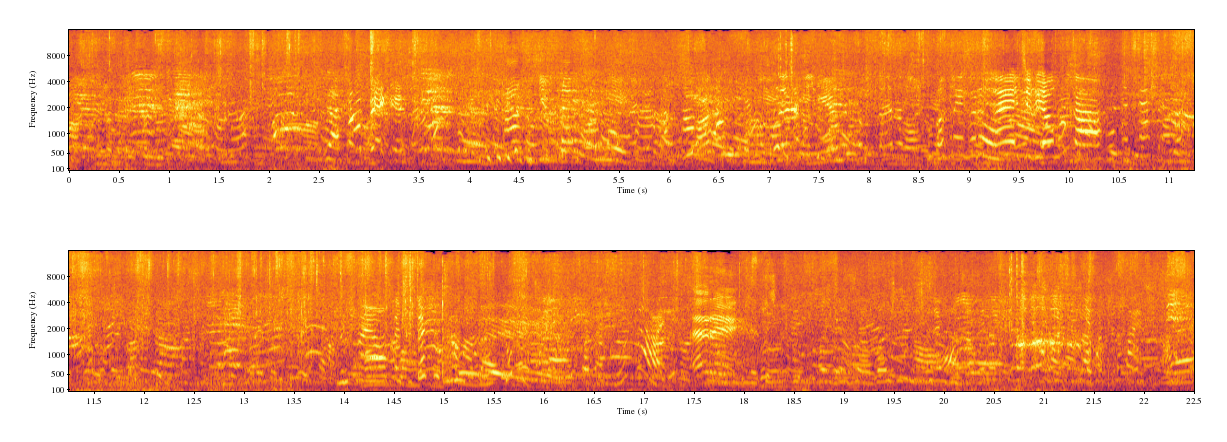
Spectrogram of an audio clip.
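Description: A crowd of children chatters and calls out outdoors nearby.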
